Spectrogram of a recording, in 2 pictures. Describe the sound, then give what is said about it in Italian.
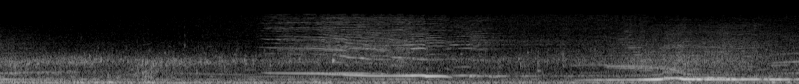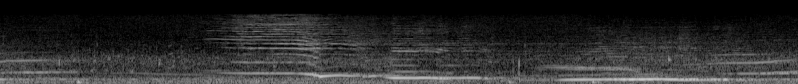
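Underwater gray whale calls: a series of low moaning, warbling tones and rising whoops that repeat irregularly over a constant hiss of ocean noise, with no voices present. “Rispetto alle loro parenti come le balenottere o le balene azzurre, le balene grigie sono considerate la specie meno evoluta.”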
